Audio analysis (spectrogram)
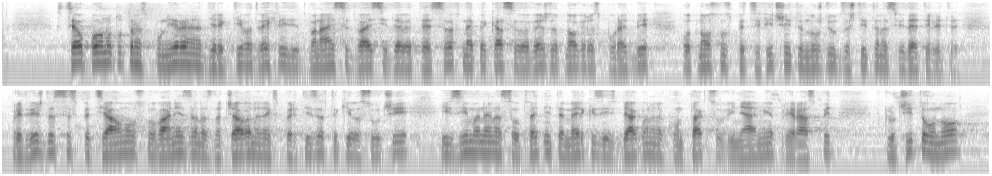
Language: Bulgarian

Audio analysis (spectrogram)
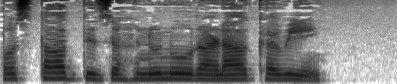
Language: Pashto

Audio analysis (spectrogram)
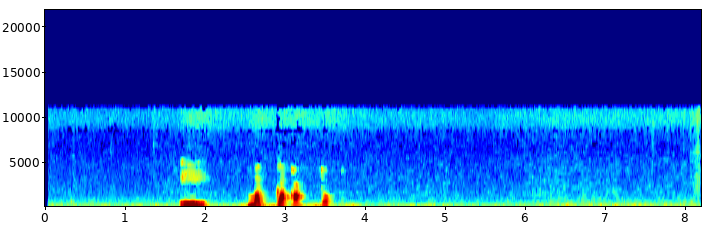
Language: Inupiaq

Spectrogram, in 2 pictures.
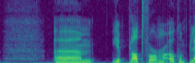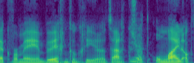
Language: Dutch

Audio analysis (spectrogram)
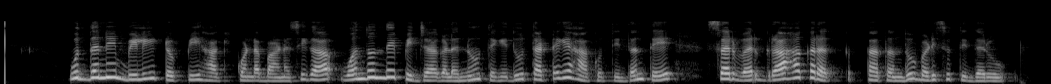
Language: Kannada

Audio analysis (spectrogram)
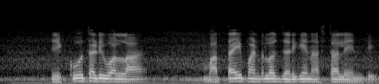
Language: Telugu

